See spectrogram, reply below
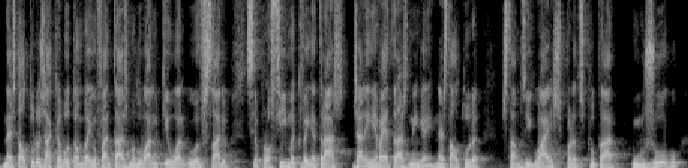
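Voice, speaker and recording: A man with a European Portuguese accent, a football coach explaining his team in a measured way, as at a press conference. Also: medium pitch, a little mellow.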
